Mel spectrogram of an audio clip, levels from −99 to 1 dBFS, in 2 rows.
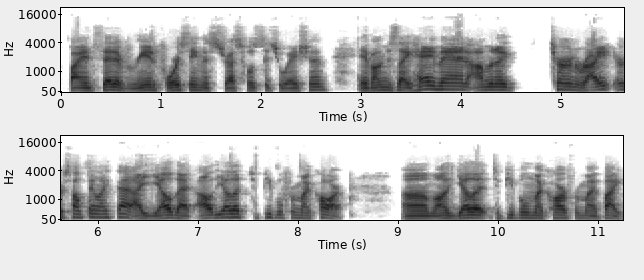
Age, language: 20-39, English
